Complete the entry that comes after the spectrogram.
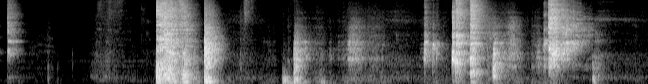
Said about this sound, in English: Just going to drain the potatoes.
